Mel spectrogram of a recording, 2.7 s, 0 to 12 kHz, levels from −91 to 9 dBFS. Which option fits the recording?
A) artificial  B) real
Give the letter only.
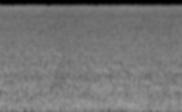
A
